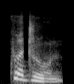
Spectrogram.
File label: "quadroon", Indian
